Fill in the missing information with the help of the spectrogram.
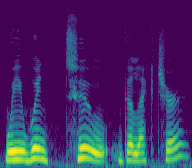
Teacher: you can see that there's just one t sound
